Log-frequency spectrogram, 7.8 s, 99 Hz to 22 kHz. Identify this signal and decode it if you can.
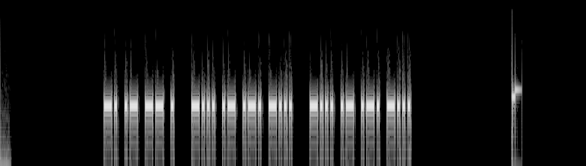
Morse code, heard as a keyed tone, about 36 wpm, 700 Hz. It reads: NAME BARB BARB
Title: Practice QSO - Exchange 1 - Beginning - 35wpm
